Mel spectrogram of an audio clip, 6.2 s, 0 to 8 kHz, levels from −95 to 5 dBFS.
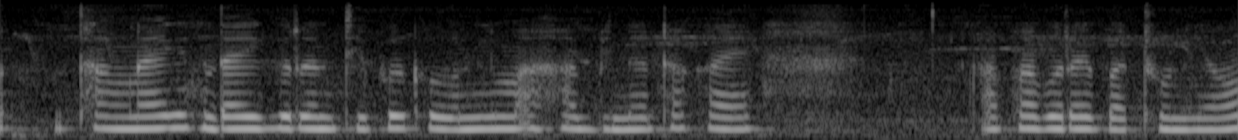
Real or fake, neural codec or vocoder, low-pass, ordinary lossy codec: real; none; 7.2 kHz; none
